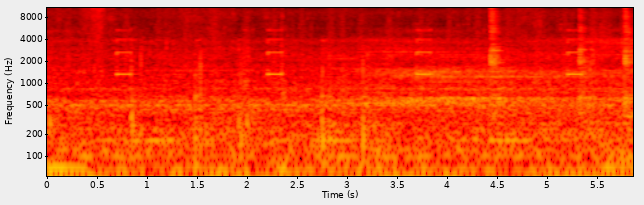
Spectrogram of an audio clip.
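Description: Footsteps clank on a metal grate.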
